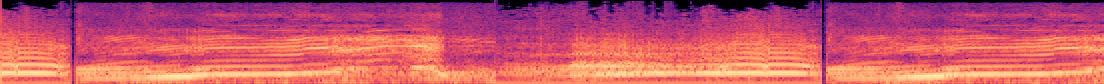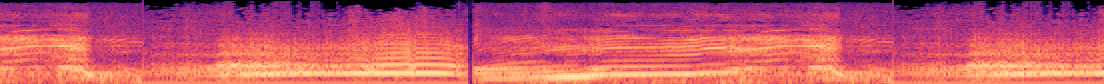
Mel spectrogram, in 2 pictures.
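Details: Bull bellow repeated three times, roughly every four seconds; each call climbs from a low grunt into a long, loud, rasping moo with strong overtones, apparently a looped sound-library recording.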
